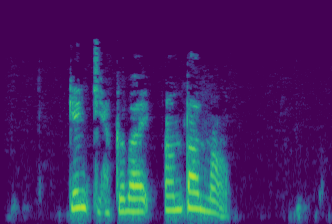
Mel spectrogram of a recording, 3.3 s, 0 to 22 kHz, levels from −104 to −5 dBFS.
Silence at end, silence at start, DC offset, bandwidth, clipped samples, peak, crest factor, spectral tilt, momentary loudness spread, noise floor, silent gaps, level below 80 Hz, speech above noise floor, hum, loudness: 1.05 s; 0.7 s; under 0.1%; 10.5 kHz; under 0.1%; -10 dBFS; 20 dB; -5 dB/octave; 12 LU; -86 dBFS; none; -72 dBFS; 61 dB; none; -26 LUFS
